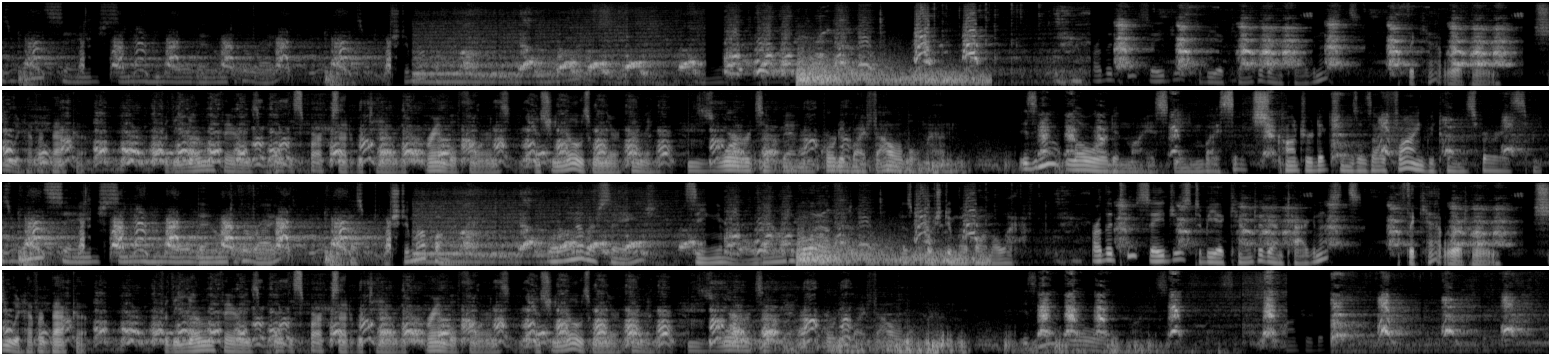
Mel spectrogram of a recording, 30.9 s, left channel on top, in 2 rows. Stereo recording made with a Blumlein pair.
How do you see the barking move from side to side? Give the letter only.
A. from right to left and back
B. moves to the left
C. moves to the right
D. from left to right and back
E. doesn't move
A.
